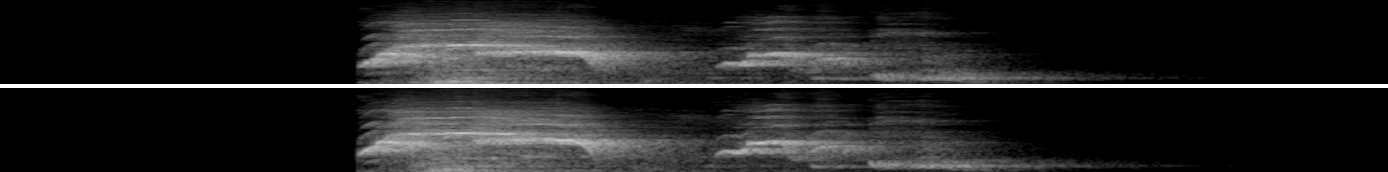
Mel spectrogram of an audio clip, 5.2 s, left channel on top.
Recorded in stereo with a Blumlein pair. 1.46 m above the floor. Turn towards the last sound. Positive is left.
turn(degrees=-55)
